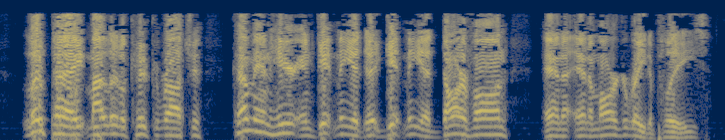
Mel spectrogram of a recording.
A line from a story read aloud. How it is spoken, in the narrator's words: hollers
